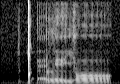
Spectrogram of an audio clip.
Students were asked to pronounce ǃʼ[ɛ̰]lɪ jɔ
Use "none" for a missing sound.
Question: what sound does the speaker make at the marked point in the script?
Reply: ɛ̰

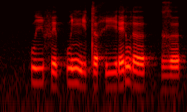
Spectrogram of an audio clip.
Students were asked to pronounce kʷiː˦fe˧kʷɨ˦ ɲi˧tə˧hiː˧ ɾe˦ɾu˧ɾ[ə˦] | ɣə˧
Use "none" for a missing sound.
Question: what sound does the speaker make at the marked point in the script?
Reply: ə˧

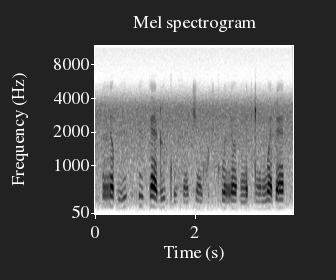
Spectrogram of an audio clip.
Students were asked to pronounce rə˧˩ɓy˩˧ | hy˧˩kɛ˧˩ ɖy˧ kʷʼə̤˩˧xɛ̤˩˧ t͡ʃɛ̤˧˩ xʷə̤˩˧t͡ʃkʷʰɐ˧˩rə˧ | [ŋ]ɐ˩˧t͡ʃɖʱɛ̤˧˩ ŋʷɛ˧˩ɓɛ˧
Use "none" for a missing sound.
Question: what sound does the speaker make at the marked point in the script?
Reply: ŋ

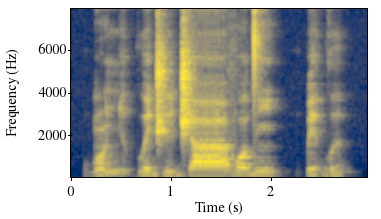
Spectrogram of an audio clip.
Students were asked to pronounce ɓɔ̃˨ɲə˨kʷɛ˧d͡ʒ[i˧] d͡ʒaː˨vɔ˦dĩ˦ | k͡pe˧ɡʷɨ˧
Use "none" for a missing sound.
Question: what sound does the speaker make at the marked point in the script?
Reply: ɨ˧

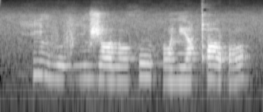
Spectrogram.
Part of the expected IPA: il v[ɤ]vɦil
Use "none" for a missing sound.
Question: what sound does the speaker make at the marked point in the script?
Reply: o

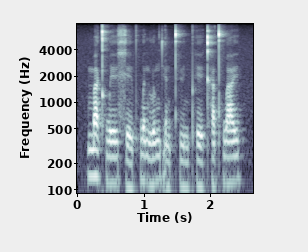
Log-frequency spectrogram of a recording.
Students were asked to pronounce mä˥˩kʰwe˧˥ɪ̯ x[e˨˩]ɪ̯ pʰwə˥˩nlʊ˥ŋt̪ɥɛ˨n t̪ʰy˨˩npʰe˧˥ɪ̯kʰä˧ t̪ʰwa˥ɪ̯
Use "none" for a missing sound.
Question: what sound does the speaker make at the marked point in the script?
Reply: e˨˩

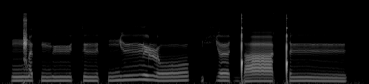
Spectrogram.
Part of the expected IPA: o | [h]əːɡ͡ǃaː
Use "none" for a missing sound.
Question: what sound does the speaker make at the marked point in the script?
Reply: ç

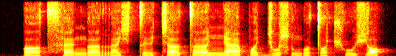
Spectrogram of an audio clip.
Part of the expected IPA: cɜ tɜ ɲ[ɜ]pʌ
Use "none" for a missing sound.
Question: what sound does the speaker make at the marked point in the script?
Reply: æ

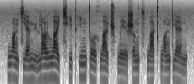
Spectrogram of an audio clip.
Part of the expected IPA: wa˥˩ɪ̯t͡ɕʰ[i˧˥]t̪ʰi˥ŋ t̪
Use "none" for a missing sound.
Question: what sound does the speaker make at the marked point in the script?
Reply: i˧˥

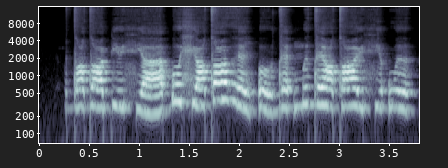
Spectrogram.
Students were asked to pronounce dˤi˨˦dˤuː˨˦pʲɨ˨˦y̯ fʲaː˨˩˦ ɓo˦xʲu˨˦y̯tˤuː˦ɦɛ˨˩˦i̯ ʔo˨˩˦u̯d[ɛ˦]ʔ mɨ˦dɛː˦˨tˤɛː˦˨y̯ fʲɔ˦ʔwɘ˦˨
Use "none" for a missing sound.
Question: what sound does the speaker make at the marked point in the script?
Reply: ɛ˦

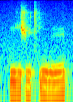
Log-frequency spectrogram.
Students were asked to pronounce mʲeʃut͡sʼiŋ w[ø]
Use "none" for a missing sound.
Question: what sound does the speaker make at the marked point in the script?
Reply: ø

